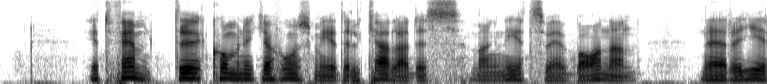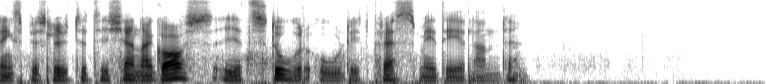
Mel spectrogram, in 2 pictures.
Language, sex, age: Swedish, male, 54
